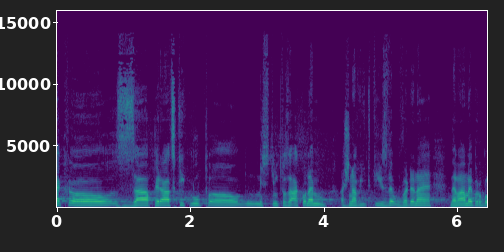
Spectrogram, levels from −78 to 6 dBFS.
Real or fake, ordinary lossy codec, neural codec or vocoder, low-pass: fake; MP3, 64 kbps; codec, 44.1 kHz, 7.8 kbps, Pupu-Codec; 14.4 kHz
